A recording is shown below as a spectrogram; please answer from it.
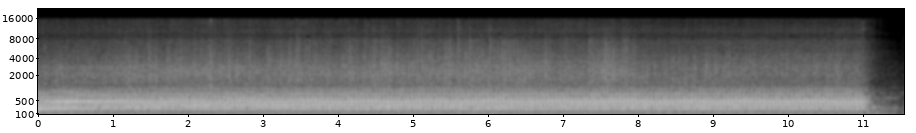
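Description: A GX9000 lawn tractor engine runs at a steady, unchanging drone, close and loud, with a strong humming tone throughout before it shuts off and cuts out abruptly at the end.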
